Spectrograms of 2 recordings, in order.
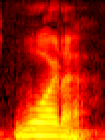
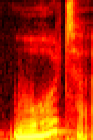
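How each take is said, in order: First: The word is said in an American accent. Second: The word is said in a non-American accent. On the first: "with an American accent" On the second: "I say water"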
